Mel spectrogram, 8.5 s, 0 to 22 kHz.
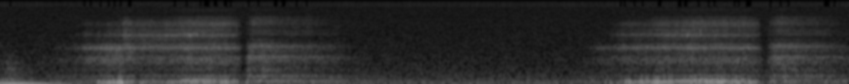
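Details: Elderly female Labrador sleeping: slow, soft rattling snores on inhalation with quiet pauses, about 14 breaths a minute; ordinary sleep snoring.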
